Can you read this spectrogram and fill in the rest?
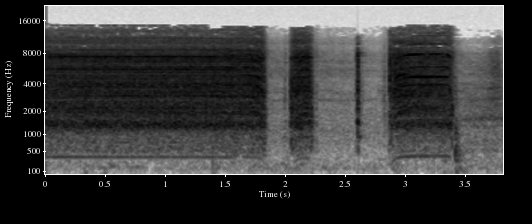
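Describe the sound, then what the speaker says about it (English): A power drill boring a 3/16-inch hole in sump pump pipe whirs steadily at high speed, then stops and restarts in a few short bursts before a final run. "we need to drill a 3/16-inch hole for pressure relief."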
